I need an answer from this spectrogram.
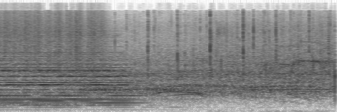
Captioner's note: applause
